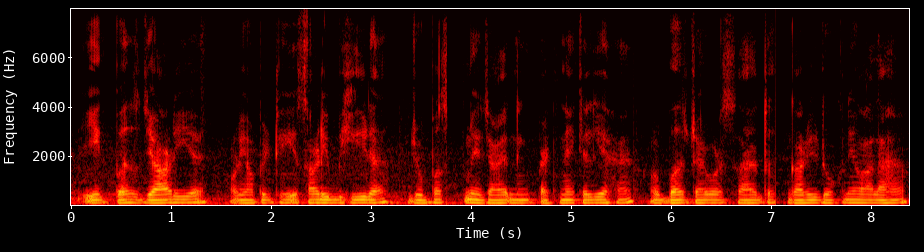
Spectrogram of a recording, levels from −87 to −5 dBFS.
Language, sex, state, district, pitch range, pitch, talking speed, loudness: Hindi, male, Bihar, Madhepura, 110-115 Hz, 115 Hz, 205 wpm, -39 LUFS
